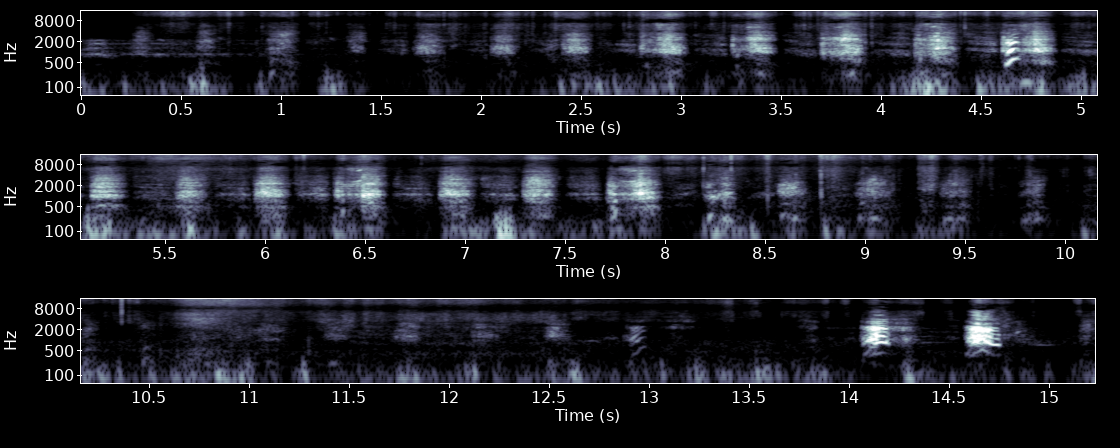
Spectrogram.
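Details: Aspid, a young Standard Bull Terrier out on a countryside walk, pants rapidly and steadily, about two breaths a second, for most of the stretch; two sharp louder barks break in near the end.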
